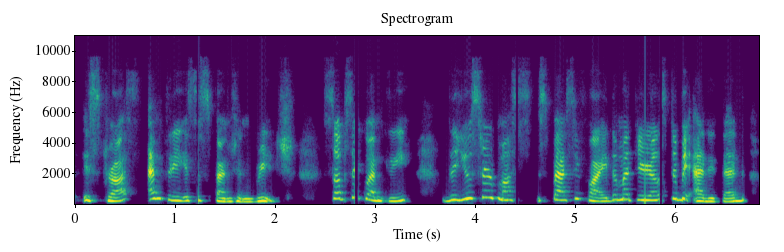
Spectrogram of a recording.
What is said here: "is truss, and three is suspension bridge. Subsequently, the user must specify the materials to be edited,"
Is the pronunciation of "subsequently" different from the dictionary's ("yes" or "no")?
no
